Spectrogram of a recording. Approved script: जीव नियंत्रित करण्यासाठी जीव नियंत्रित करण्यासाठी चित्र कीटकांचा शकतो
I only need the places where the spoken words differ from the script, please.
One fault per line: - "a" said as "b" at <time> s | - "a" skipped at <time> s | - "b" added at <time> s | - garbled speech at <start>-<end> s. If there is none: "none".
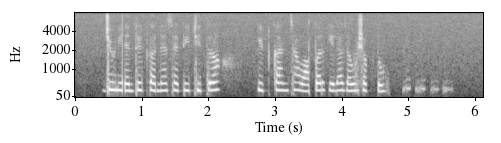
- "जीव नियंत्रित करण्यासाठी चित्र कीटकांचा" said as "चित्र कीटकांचा वापर केला जाऊ" at 1.7 s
